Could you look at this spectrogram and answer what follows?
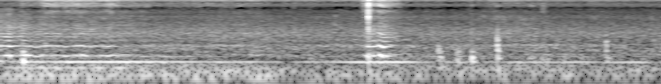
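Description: Honey bees swarm and buzz around an opened hive during a fall inspection, a steady droning hum with a few sharper buzzes passing close near the end, no talking.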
